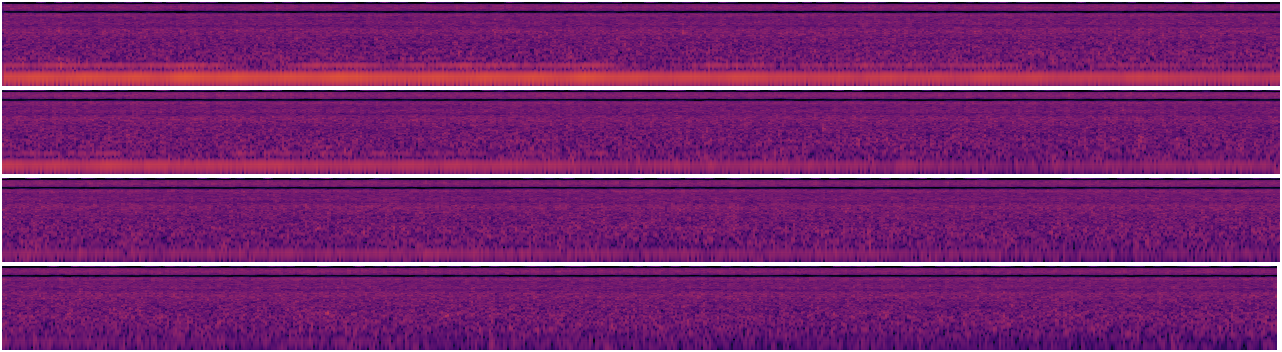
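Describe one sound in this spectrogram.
A small creek waterfall splashes over rocks into a pool.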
